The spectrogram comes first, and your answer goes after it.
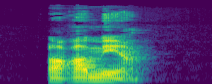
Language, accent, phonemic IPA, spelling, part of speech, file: French, France, /a.ʁa.me.ɛ̃/, araméen, adjective / noun, LL-Q150 (fra)-araméen.wav
- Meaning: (adjective) Aramean, Aramaic; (noun) Aramaic (language)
